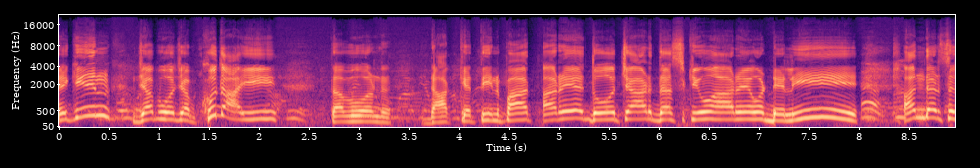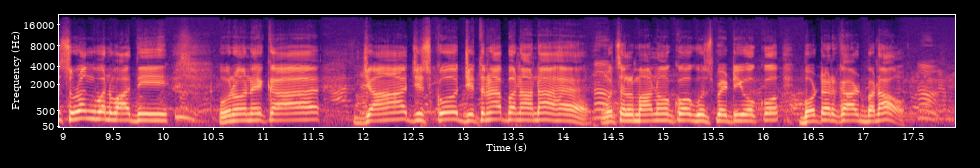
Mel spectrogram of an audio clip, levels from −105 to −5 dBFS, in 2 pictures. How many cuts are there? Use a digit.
3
